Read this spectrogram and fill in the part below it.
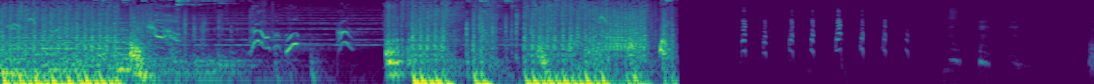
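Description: Gunfire from a machine gun in the action film True Lies, dense and loud under a thick movie soundtrack, then a handful of sharp, separate shots ringing out against near silence toward the end.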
